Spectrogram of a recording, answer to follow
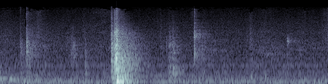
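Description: A microwave oven door being shut, one sharp clunk about one and a half seconds in, with a few light clicks of handling around it.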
